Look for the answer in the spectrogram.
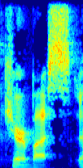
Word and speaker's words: Kiribati: uh, I think it's actually pronounced Kiribati. Um, that's my mistake. I said Kiribati.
